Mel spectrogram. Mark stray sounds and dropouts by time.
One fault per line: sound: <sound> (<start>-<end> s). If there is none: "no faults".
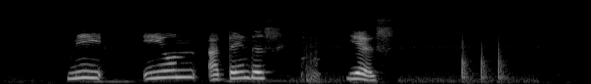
sound: cough (3.0-3.3 s)
sound: thud (4.6-5.2 s)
